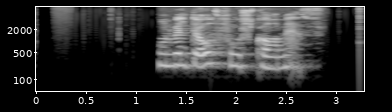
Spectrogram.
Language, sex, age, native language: Icelandic, female, 40-49, Icelandic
